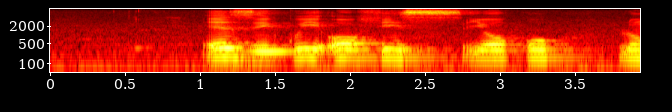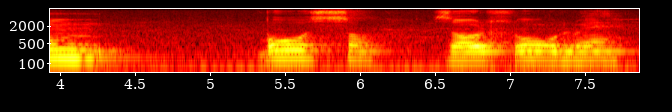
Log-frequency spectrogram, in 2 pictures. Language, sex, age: Xhosa, male, 22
